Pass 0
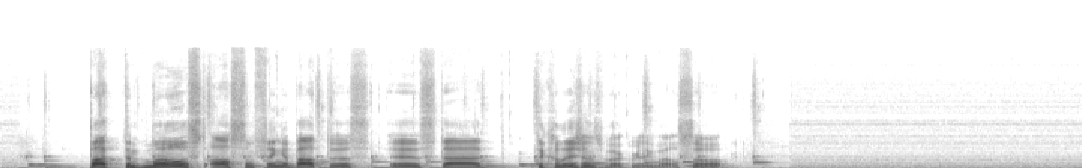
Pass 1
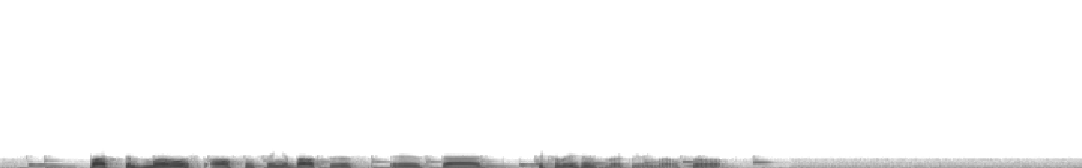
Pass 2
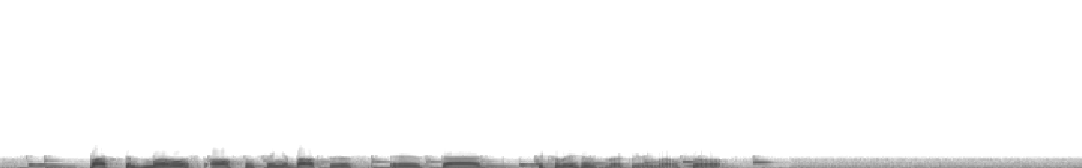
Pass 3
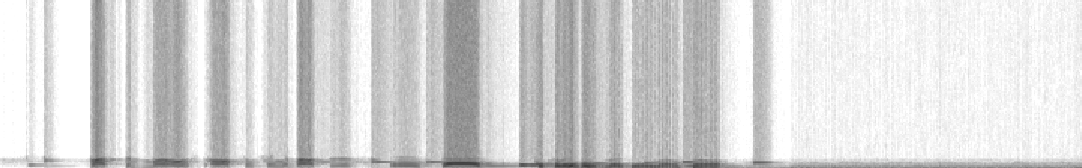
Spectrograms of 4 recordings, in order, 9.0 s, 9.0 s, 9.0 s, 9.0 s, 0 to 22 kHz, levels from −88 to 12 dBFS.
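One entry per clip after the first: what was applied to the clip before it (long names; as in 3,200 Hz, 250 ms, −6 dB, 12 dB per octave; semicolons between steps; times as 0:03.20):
Butterworth low-pass 1,200 Hz 48 dB per octave; level +2 dB
downward compressor 2 to 1, threshold −32 dBFS, peak gain reduction 11 dB; level +5.5 dB
high-pass filter sweep 1,200 Hz → 130 Hz, 0:02.83–0:06.58; noise reduction from a noise print of the clip's start 10 dB; converter with an unsteady clock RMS 0.054 ms; level +1 dB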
